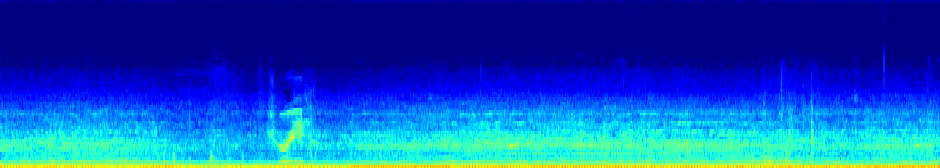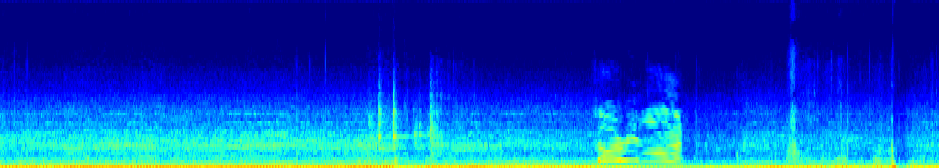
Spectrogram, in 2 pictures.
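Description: An off-road vehicle's engine rumbles steadily as it drives.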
